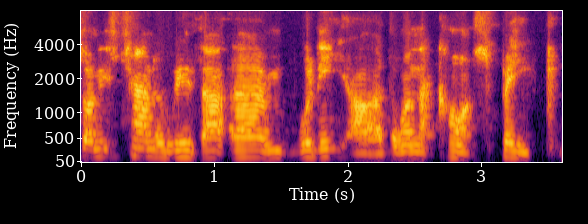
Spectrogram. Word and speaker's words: Juanita: Oh, like someone was like he was on his channel with that Juanita, the one that can't speak, that has to hold up like Alex, it's pronounced Juanita.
